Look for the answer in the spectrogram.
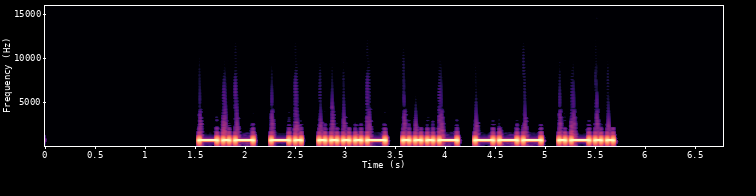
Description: Morse code, heard as a keyed tone, about 21 wpm, 700 Hz. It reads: KN4VOL
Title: Speed Racing - USA 2x3 Call Signs 17wpm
